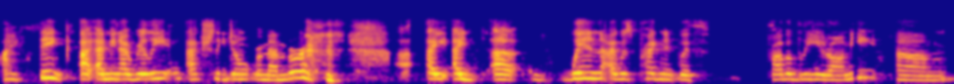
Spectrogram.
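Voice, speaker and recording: A woman translator answering on a webinar panel over a video call, reflective and thinking aloud. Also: a little high. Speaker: translator and publisher.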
